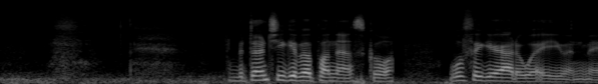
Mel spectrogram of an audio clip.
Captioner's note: chuckles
